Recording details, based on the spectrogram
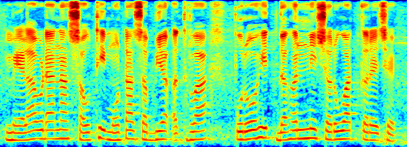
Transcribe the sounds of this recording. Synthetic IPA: meɭaʋɽanasəwt̪ʰimoʈasəbʱjəʔət̪ʰəʋa | puɾoɦit̪d̪əɦənːiʃəɾuat̪kəɾet͡ʃʰe

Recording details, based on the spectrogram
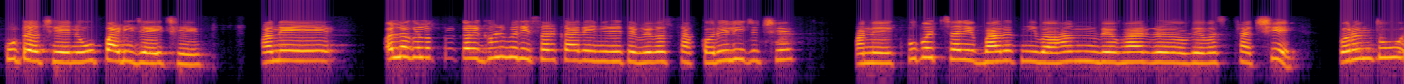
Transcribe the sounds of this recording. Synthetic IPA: kuʈət͡ʃʰeːneupaɽid͡ʒajt͡ʃʰe | əne | ələɡələɡ̚pɾəkaɾeɡʱəɽ̃ibəd̪ʱisəɾkaɾeniɾit̪eʋjəʋəst̪ʰakəɾelid͡ʒt͡ʃʰe | ənekʰubəd͡ʒsaɾibʱaɾət̪niʋaɦənʋjəʋɦaɾʋjəʋəst̪ʰat͡ʃʰe | pəɾənt̪u

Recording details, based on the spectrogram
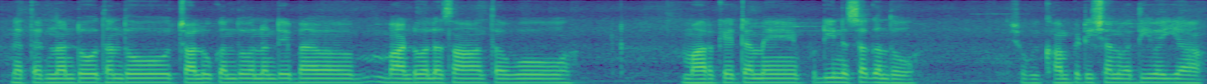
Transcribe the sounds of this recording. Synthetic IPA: nɐt̪ɐnɐ̃ɳɖʱod̪ʱɐ̃nd̪ot͡ɕaːlukɐ̃nd̪onɐ̃ɳɖebʱãːɳɖʋələ̆sãt̪ɐʊɦo | maːɾkeːʈmẽpʊɗinɐsɐɡʱə̃nd̪oː | t͡ɕʰoːkekaːmp̬eʈiːʃənʋɐd̪ʱiʋɐiaː

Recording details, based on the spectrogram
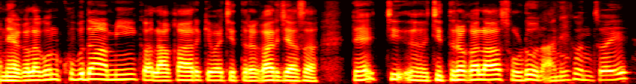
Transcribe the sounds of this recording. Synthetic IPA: aniakalaɡuːnkʰuːpd̪aːmikəlakaɾkĩw̃ʋat͡ɕit̪ɾəkaɾd͡ʑeas̬a | t̪ɛ̃t͡ɕit͡ɕit̪ɾəkalasoɽuːna̰nikʰɔnt͡sɔje

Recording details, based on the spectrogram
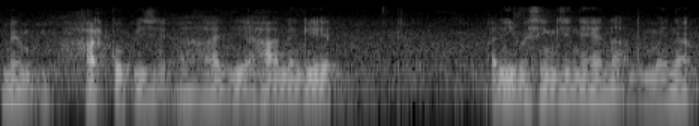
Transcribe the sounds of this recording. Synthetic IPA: me | hat̚kopisɦajzeɦanɐɡe | ɐ̰ɾibɐsiŋsinɐɦenːa̰ɐ̰dumɐjnɐ

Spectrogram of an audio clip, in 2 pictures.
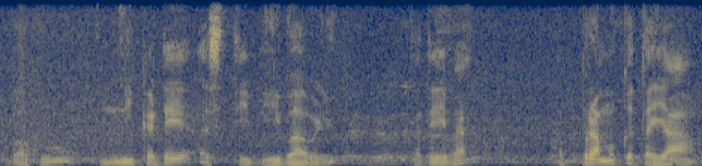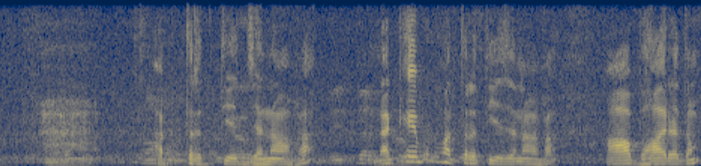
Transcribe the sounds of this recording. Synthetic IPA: bɐhu | nikɐʈeːɐst̪ʰibʱiːbʱaːʋɐɭit̪ɐd̪eːʋɐ | pɾɐmukʰɐt̪ɐjaː | ɐ̰t̪ɾɐt̪jɐd͡ʒɐnaːɦɐnɐkeːʋɐlɐmɐt̪ɾɐt̪jɐd͡ʒɐnaːɦɐ | aːbʱaːɾɐt̪ɐm

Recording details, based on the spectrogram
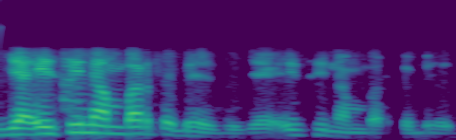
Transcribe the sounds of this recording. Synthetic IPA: jaɪsinɐ̃mbəɾpebʱeːd͡ʒd̪ujaɪsinɐ̃mbəɾpebʱeːd͡ʒd̪

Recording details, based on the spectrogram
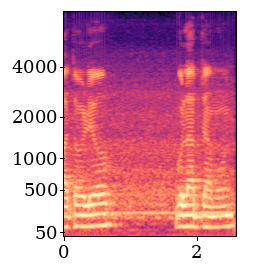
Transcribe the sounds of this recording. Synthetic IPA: at̪əɾɭjɔ | ɡulabd͡zamuːn

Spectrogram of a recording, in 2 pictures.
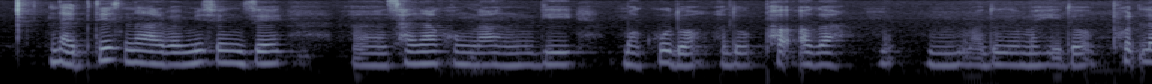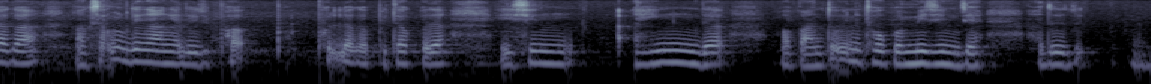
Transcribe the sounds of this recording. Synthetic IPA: najptesnaɾbɐmiziŋze | sanakʰɔŋnaŋɡimɐkʰudɔɐdupʰɐ̰kɐ̰ɡɐ | ɐ̰duɡimɐɦidɔpʰut̚lɐɡɐŋak̚sɐ̰ŋbɐdiŋaŋiɐduzipʰɐ̰ | pʰut̚lɐɡɐpitʰɐk̚pɐdɐisiŋ | ɐɦiŋdɐmɐpantʰo̰jnɐtʰok̚pɐmiziŋzeɐdu

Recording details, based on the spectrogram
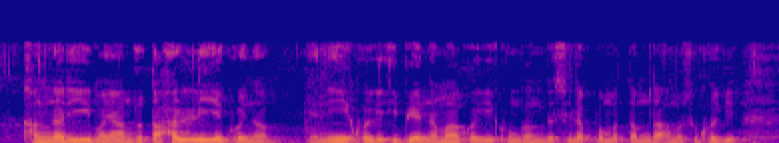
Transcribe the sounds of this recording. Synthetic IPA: kʰɐŋnɐɾimɐjamzutahɐlːiɐkʰojnɐ | eniɐkʰojɡɐibʱentɐmɐːɐkʰojɡikʰuŋɡɐŋdɐsilɐk̚pɐmɐtɐmdɐːmɐsuɐkʰojɡi

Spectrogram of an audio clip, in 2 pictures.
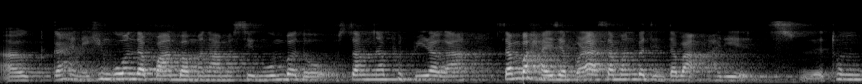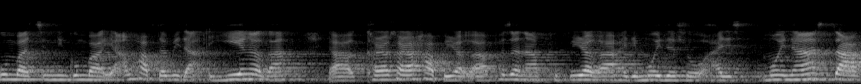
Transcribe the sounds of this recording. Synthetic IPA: kajɦajnihiŋɡondɐpanbɐmɐnamɐsiŋɡumbɐdosɐmnɐpʰut̚piɾɐɡa | sɐmbɐɦajz̬epɐɾasɐmɐnbɐdiŋtɐbaŋhajɾi | tʰoŋɡumbɐt͡ʃiŋniɡumbɐja̰mɦap̚tɐbidɐ̰jeŋɐɡa | kʰɐɾakʰɐɾaɦapːiɾɐɡapʰɐzɐnɐpʰut̚piɾɐɡaɦajɾimojdɐsuhajɾi | mojnɐsa

